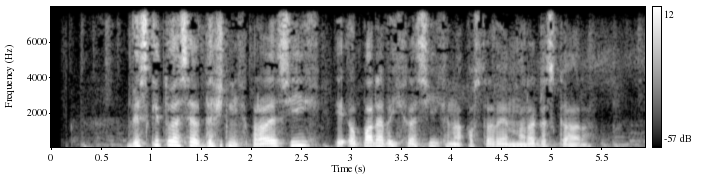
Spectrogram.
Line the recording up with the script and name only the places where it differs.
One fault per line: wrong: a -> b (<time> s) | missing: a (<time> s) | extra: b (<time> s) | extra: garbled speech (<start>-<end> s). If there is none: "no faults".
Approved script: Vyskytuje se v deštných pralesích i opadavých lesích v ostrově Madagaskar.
wrong: v -> na (3.9 s)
